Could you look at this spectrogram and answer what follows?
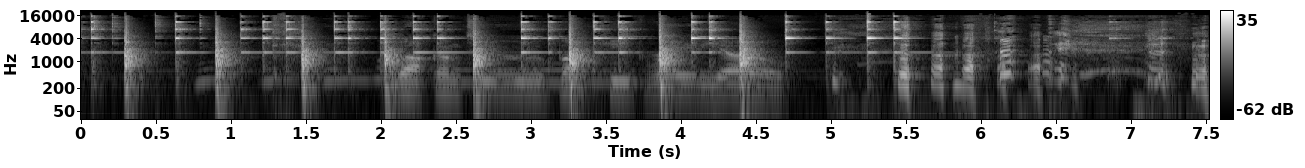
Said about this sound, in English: Clinks ice in the glass.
